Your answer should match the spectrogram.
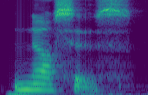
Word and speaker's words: gnosis: Well, the word knowledge in Greek is gnosis, spelled with a G, G N O S I S.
